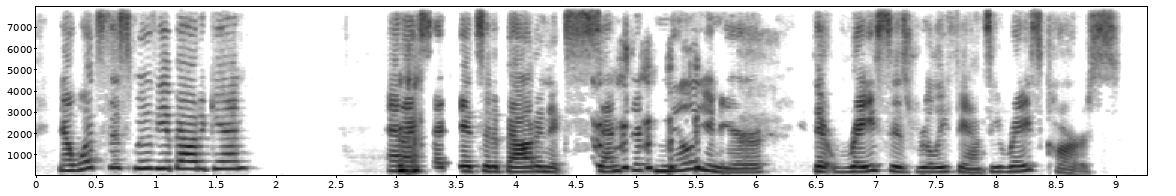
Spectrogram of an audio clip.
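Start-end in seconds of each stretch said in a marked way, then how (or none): 0.2-1.8 loud, pitched-up voice projected to carry far. Retelling what the speaker's hubby said in the theater, retelling a loud remark. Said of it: "says real loud so that the people around us can hear".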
